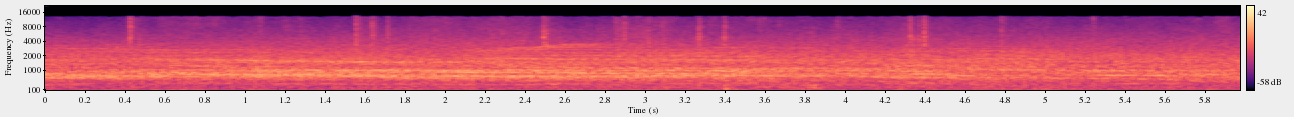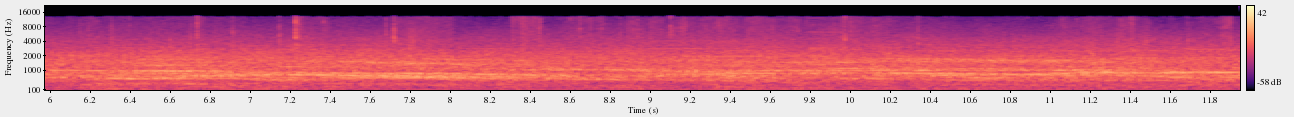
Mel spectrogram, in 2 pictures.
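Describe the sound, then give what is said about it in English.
Sustained clapping from the public gallery, steady and fairly loud for the whole stretch, mixed with a dense murmur of voices. “We would have to clear the gallery if clapping continues.”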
